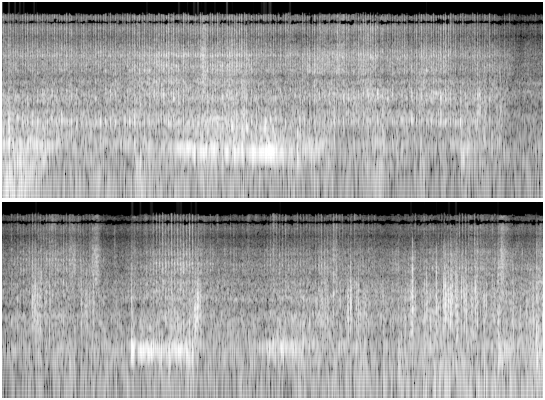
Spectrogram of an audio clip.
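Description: A train running, a steady engine-like din with a low hum that comes and goes twice and a few sharp clicks in the second half.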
